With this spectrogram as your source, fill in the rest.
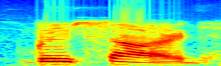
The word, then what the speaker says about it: Broussard: Say your name, the last name, the way you want it pronounced. Broussard.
